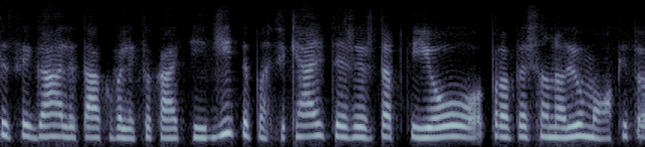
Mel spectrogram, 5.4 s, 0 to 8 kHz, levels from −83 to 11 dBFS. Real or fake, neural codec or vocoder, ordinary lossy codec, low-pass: fake; codec, 16 kHz, about 1 kbps, DyCAST, with the encoder's durations; AAC, 32 kbps; 7.2 kHz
